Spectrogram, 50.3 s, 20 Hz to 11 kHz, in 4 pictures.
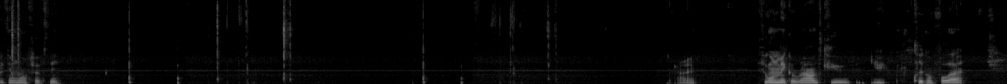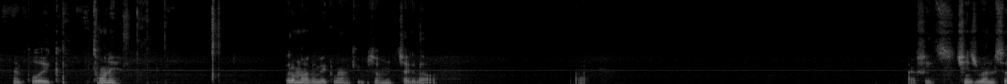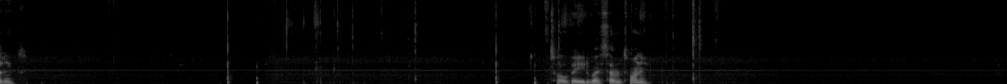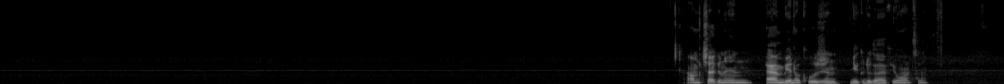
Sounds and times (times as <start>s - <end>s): Speech: 0.0s - 0.8s, 8.4s - 8.8s, 9.5s - 12.1s, 12.8s - 14.2s, 16.2s - 18.1s, 19.8s - 20.0s, 23.9s - 25.5s, 31.9s - 33.4s, 46.2s - 49.4s.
